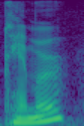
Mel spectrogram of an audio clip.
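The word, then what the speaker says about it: Kaemul (괴물): So the Korean translation of the movie, it's pronounced Kaemul, which means the monster.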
